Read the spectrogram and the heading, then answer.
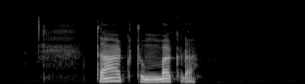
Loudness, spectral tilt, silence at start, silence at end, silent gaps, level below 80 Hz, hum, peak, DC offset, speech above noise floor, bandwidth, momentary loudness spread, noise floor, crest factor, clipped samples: -24 LUFS; -7 dB/octave; 0.95 s; 1.1 s; none; -72 dBFS; none; -6 dBFS; under 0.1%; 50 dB; 10 kHz; 23 LU; -73 dBFS; 22 dB; under 0.1%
